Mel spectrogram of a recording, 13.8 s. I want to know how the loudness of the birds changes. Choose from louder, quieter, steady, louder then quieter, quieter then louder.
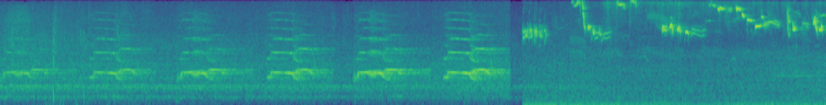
louder.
